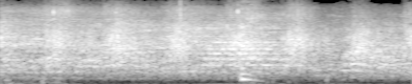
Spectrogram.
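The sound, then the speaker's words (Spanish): A costumed crowd shouts and cheers in the background, a dense wash of many voices rising and falling in rhythmic swells, like a chant, with no single voice standing out. “Ya lo escuchan de fondo. Ahí está la gente de los …. Disfrazados.”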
